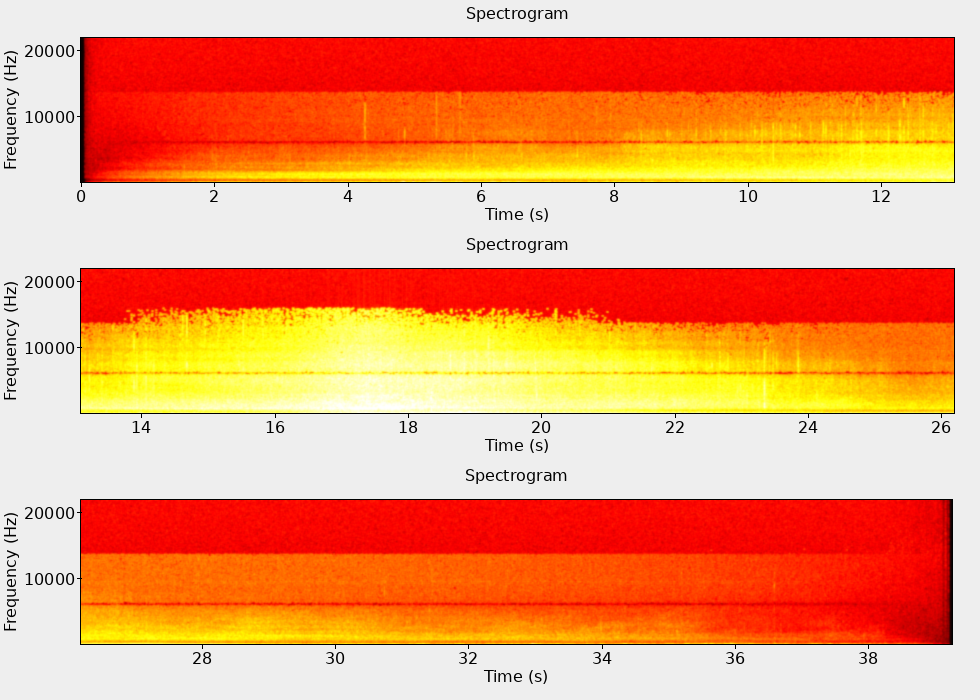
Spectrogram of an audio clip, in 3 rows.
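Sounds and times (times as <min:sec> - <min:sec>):
GMC Savana truck driving slowly by a corner: 0:01.4 - 0:35.7.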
